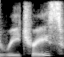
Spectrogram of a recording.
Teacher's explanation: the word is pronounced as retrace with the emphasis on the second syllable.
